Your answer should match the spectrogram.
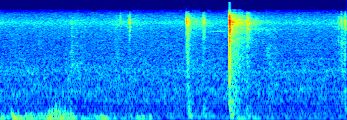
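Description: Computer keys clack in a short irregular burst of taps, a few sharper strikes standing out, close and fairly loud.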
